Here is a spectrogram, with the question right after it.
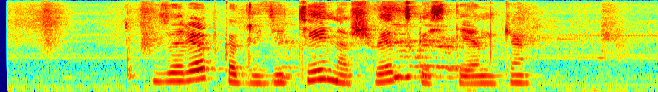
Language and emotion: Russian, neutral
